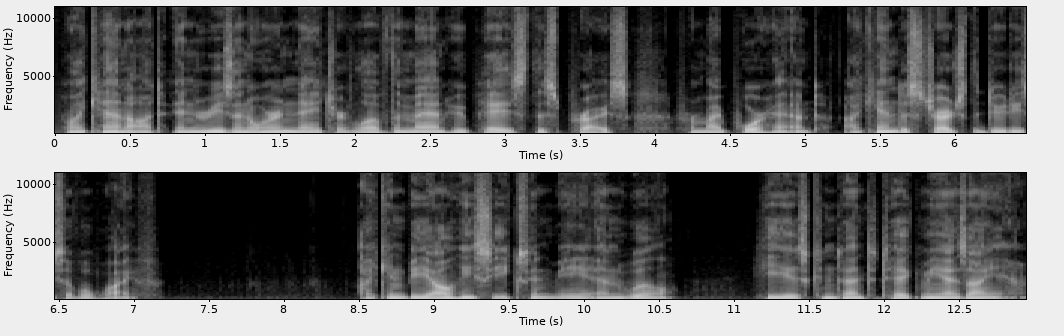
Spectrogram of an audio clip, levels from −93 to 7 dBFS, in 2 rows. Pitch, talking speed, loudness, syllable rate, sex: 110 Hz, 215 wpm, -20 LUFS, 5.2 syllables/s, male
